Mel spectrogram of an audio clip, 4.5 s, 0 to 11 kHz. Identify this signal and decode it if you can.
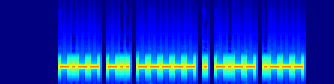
Morse code, heard as a keyed tone, about 30 wpm, 700 Hz. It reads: YD0EYJ
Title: DXCC-100 Call Signs - 6 Characters - Repeated 2x - 30wpm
